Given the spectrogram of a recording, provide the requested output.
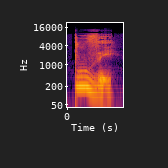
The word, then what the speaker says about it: pouvez: Then vous pouvez. Okay? Classic ending as well for the vous form. A Z like that. Okay? Remember you pronounce it E.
